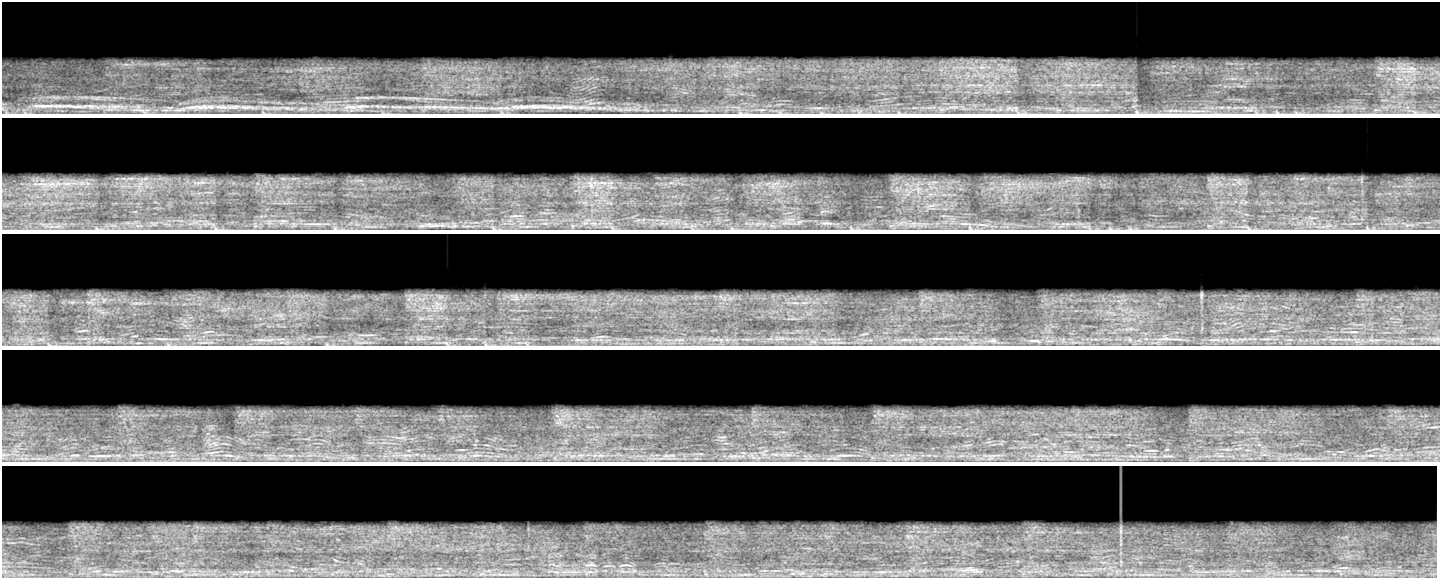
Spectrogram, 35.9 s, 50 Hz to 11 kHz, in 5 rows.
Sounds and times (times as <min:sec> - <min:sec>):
Crowd: 0:00.0 - 0:35.9
Music: 0:00.0 - 0:35.9
Speech: 0:00.0 - 0:35.9.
